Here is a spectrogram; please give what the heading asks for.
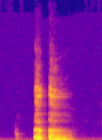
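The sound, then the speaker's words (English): Throat clearing and coughing from someone who got something caught in the throat: two sharp, loud rasping bursts in quick succession, the second trailing into a falling, voiced grunt before quiet returns. “Sorry. Something got in my throat.”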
